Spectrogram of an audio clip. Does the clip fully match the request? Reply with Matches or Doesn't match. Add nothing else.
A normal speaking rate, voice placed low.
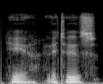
Matches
